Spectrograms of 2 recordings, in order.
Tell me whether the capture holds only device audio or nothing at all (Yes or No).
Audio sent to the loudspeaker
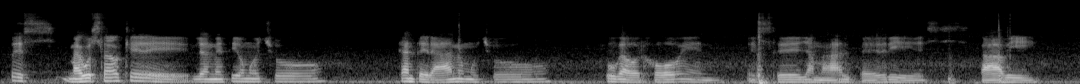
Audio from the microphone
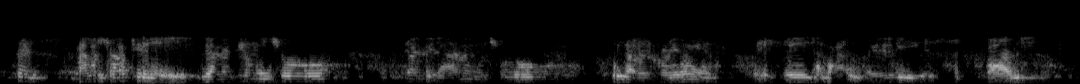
Yes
